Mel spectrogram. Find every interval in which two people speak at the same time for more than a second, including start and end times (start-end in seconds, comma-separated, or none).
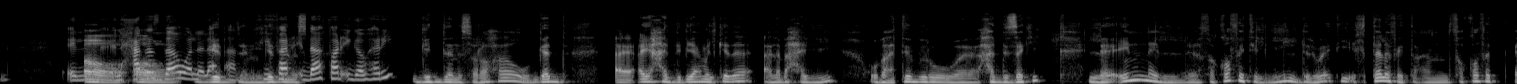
0.8-3.1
